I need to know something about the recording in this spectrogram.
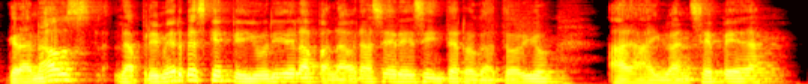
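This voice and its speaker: A man hosting his own political commentary channel, talking emphatically and repeating phrases for stress. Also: mid-range voice. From Colombia. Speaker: host of an online political channel.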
